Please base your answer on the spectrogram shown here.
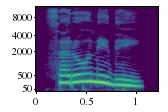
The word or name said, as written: ಸರೋನಿಧಿ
